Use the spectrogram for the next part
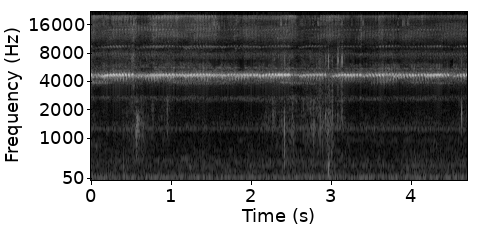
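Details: Crickets chirping on a rural night, a steady high-pitched ringing trill with rapid pulsing, interrupted by a few soft knocks and scattered faint clicks.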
